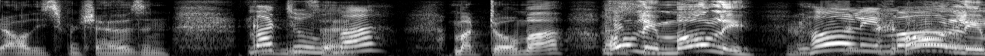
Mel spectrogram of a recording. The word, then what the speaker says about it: Matoma: And Matoma? Matoma? Holy moly! Holy moly. Holy moly! Yeah. He says If that a you lot. ask Matoma how to pronounce Matoma, he goes, Matuma.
